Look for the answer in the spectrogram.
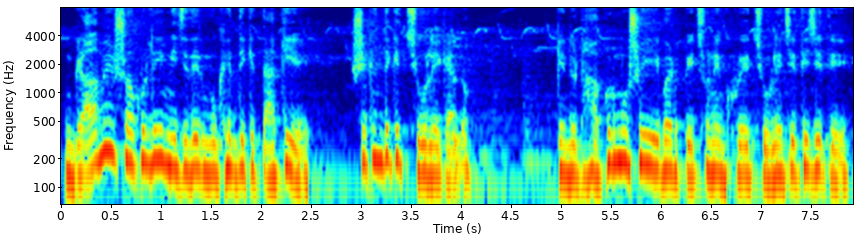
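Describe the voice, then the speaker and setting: A man's voice: a little high, normal speed, mellow, faint music behind. A man narrating a scripted horror story as its storyteller.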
